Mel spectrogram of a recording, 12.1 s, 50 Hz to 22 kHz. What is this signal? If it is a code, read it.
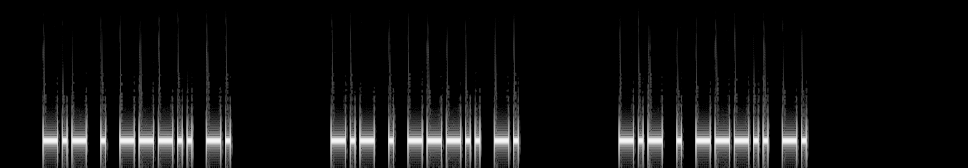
Morse code, heard as a keyed tone, about 20 wpm, 700 Hz. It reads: KE8N KE8N KE8N
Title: USA Call Signs - 4 Characters - Repeated 3x - 20wpm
